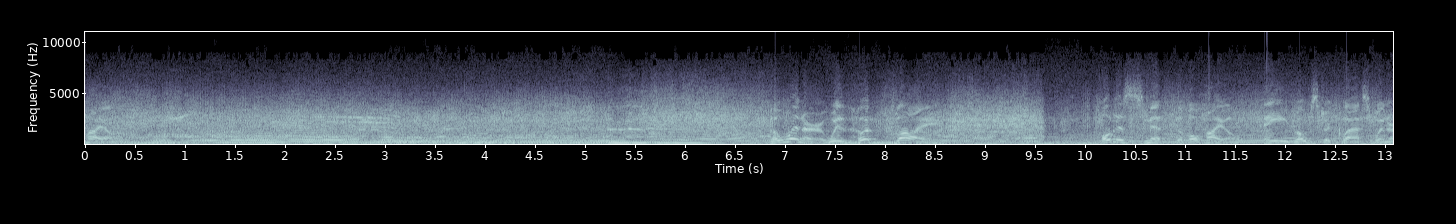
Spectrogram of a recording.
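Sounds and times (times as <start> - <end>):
steady noisy bed: 0.0 - 13.0
guitar-led soundtrack music: 2.2 - 10.2.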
